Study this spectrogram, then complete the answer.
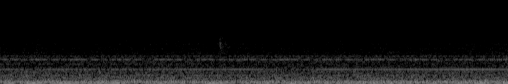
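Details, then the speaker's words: Power Mac G4 MDD rescued from recycling, booting Mac OS on its original hard drive: steady low hum with a couple of constant whining tones as the drive spins loudly; a noisy hard drive, cause unknown. "Well, it's booting up to Mac OS, and I do hear that hard drive spinning away and making all sorts of noise."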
